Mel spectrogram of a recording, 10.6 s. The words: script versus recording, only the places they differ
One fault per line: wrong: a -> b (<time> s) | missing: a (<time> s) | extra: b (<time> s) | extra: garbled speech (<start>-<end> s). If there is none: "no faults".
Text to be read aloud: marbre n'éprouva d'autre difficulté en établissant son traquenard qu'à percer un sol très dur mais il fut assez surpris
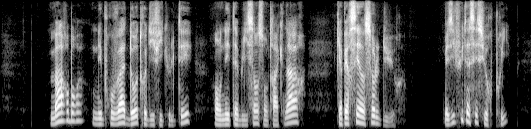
missing: très (7.6 s)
